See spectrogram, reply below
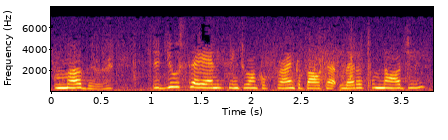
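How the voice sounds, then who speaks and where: An actress playing an earnest, eager teenage daughter in an old-time radio drama. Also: female voice, very high voice, fairly even intonation, quick pace. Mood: worried. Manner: earnest, girlish, polite. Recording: dull, slightly noisy old radio recording.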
